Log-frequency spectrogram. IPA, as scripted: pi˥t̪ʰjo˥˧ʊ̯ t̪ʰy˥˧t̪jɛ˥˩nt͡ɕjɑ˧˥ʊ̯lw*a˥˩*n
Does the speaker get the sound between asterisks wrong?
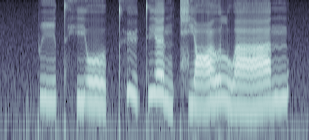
yes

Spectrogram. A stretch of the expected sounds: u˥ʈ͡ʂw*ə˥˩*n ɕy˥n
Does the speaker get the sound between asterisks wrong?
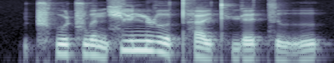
no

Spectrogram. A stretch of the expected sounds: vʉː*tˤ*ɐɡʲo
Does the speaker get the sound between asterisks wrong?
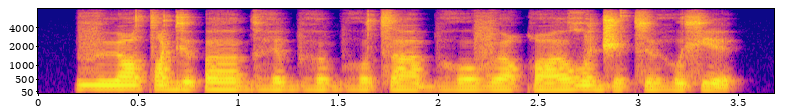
no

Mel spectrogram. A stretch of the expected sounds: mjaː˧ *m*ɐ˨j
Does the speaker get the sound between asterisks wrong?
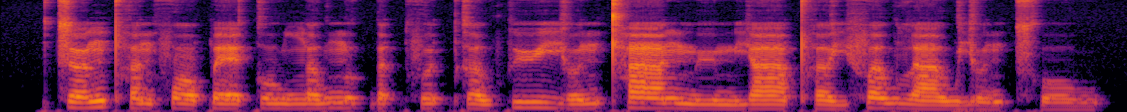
yes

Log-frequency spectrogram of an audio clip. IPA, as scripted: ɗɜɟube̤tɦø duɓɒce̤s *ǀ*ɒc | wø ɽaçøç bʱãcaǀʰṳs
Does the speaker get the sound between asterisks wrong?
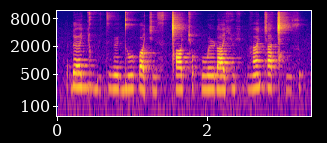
no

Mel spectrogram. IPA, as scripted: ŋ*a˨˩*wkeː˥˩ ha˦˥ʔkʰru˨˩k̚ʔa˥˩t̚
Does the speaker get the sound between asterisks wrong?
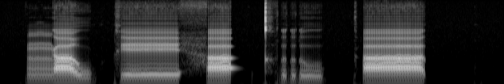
yes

